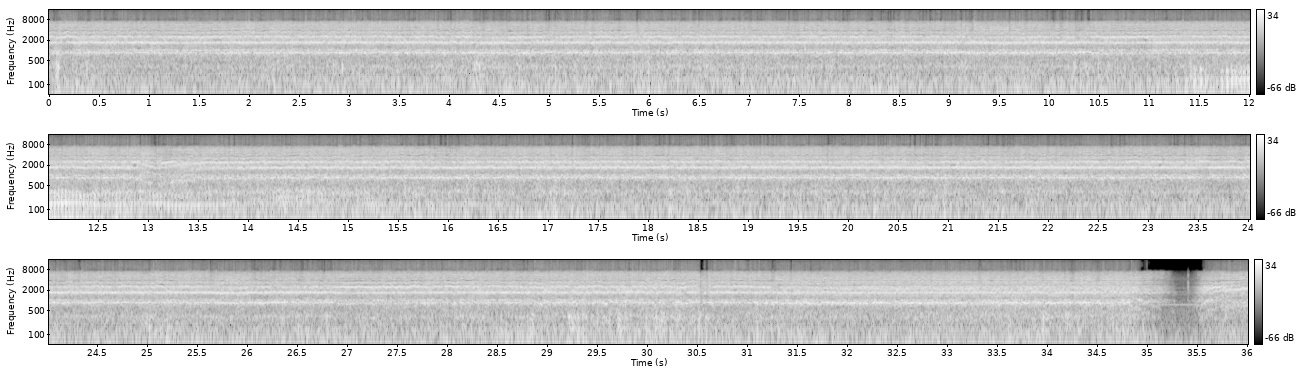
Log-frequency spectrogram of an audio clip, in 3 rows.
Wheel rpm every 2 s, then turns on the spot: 230, 230, 230, 230, 230, 220, 200, 230, 230, 230, 230, 230, 230, 230, 230, 220, 210, 120.
34-36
